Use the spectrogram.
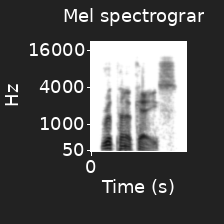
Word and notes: repurchase: British English

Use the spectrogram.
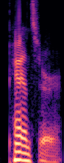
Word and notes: panzer: American English

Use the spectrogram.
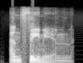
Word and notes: anthemion: British English

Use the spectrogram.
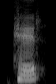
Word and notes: Herr: Indian

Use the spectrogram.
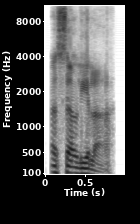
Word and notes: acellular: British English

